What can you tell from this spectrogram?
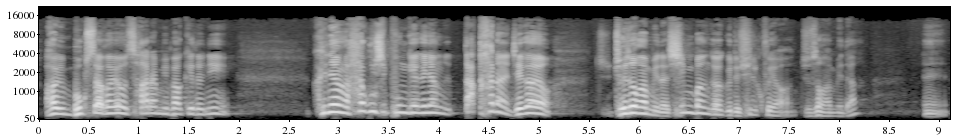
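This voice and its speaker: Middle-aged male pastor, gravelly and slightly high, preaching a sermon in a church with swings from soft to shouted. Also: normal speed. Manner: animated preaching that swings from quiet storytelling to loud shouted calls. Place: church sanctuary.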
